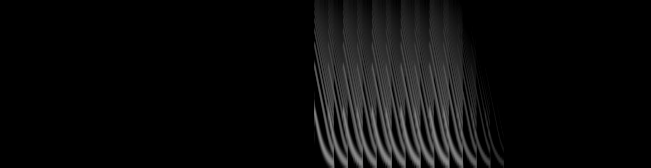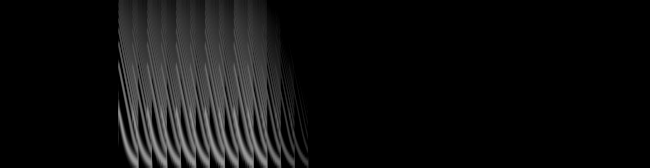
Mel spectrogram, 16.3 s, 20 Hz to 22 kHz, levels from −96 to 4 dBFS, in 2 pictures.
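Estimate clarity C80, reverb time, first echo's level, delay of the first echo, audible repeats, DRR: no reverb audible, no reverb audible, −3.0 dB, 172 ms, 3, no reverb audible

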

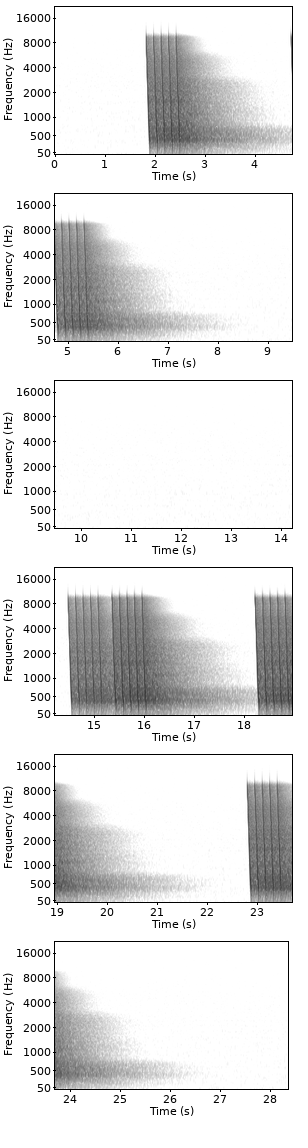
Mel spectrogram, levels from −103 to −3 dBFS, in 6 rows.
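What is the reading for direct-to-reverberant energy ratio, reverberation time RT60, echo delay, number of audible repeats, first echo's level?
5.5 dB, 2.5 s, no echo audible, no echo audible, no echo audible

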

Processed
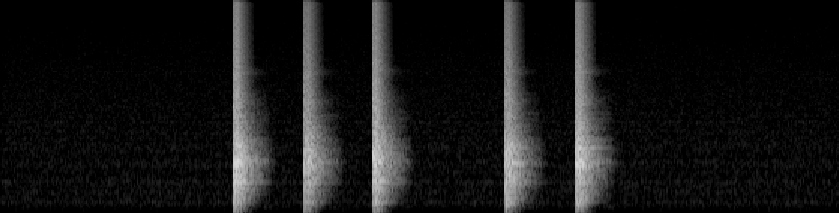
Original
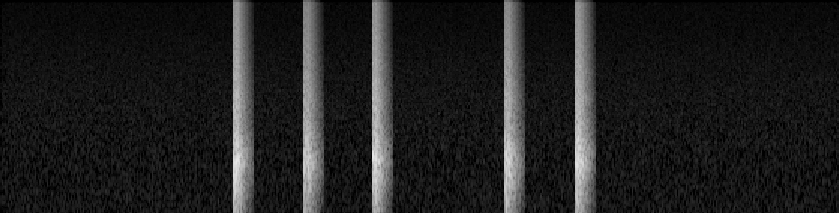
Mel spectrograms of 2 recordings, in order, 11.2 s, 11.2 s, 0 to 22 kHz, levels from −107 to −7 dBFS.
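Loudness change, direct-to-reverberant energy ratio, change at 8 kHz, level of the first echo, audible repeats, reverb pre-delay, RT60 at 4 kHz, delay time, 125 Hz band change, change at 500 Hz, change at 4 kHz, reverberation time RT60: −6.0 dB, 3.0 dB, −8.0 dB, no echo audible, no echo audible, 3 ms, 0.45 s, no echo audible, −7.5 dB, −4.0 dB, −7.5 dB, 0.45 s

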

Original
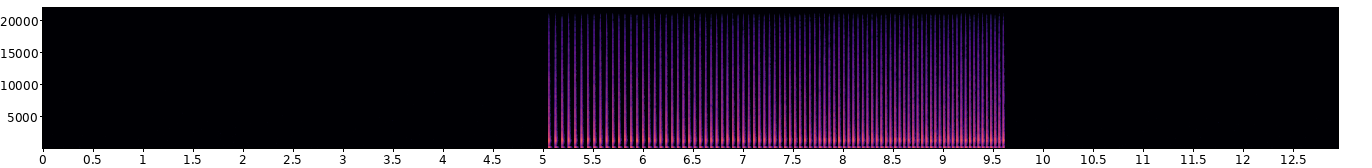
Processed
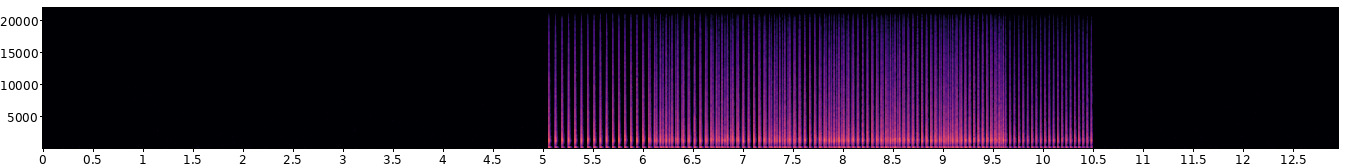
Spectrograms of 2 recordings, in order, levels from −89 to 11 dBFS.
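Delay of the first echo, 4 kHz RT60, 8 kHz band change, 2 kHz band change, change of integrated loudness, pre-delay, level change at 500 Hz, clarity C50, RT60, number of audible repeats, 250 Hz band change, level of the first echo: 880 ms, no reverb audible, +2.0 dB, +2.0 dB, +1.0 dB, no reverb audible, +2.0 dB, no reverb audible, no reverb audible, 1, +2.0 dB, −6.5 dB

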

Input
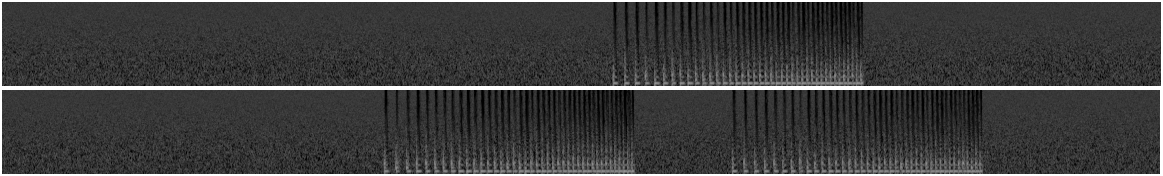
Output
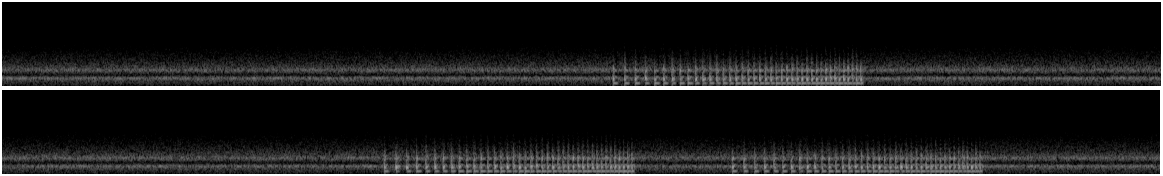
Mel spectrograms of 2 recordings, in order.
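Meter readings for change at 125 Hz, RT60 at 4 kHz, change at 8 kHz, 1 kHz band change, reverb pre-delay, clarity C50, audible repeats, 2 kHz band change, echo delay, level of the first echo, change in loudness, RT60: −4.0 dB, no reverb audible, below −35 dB, +3.0 dB, no reverb audible, no reverb audible, no echo audible, −16.0 dB, no echo audible, no echo audible, −6.5 dB, no reverb audible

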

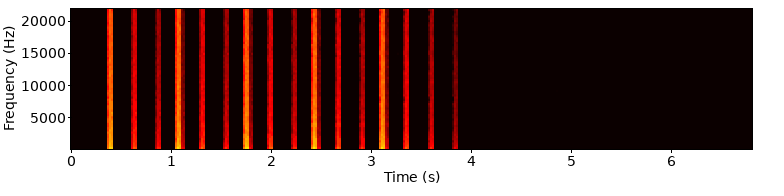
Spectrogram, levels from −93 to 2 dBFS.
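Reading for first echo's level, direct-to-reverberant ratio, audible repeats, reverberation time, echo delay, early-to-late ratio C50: −18.0 dB, no reverb audible, 3, no reverb audible, 240 ms, no reverb audible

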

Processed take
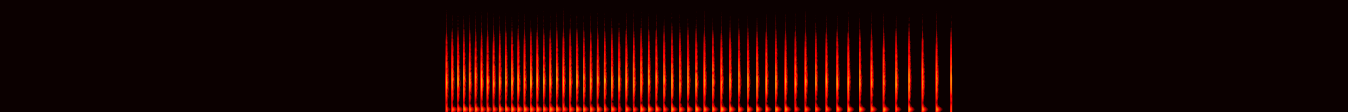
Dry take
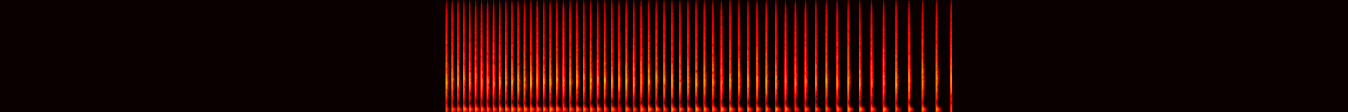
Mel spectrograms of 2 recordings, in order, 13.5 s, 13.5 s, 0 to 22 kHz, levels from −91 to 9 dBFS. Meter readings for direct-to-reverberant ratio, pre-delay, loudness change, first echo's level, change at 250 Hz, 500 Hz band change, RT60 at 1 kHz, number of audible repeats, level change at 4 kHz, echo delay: no reverb audible, no reverb audible, −3.0 dB, no echo audible, −0.5 dB, −1.0 dB, no reverb audible, no echo audible, −8.0 dB, no echo audible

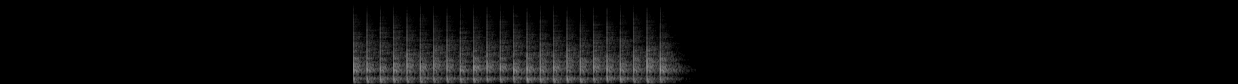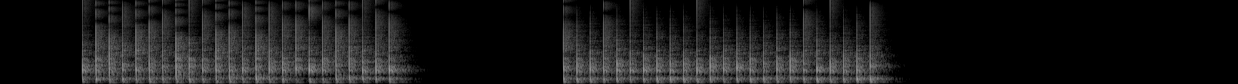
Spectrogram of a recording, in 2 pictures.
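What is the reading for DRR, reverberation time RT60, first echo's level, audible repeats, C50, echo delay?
2.0 dB, 0.55 s, no echo audible, no echo audible, 7.5 dB, no echo audible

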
